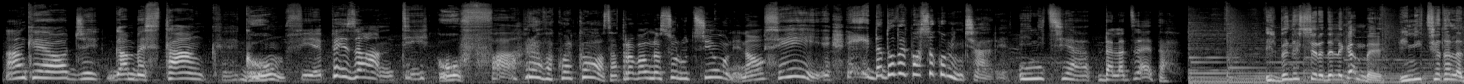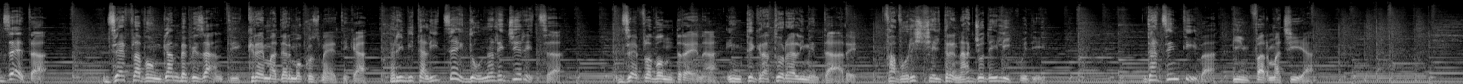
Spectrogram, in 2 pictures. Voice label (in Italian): spot radio; zeflavon drena; gambe pesanti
